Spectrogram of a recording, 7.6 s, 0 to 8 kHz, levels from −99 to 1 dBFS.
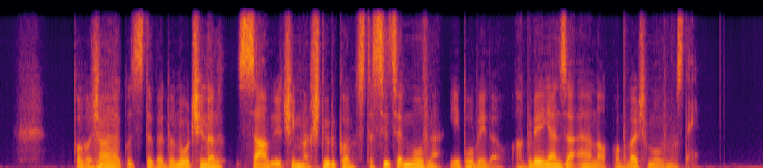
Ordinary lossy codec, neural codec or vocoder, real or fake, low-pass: none; codec, 16 kHz, 0.5 kbps, X-Codec, HuBERT features, trained on general audio; fake; 7.2 kHz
